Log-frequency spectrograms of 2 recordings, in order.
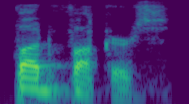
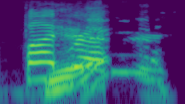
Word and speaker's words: Fuddruckers: Okay, I know I'm saying it wrong, but I'm saying it wrong for a reason. Have you ever had a burger at Budfuckers? Yeah, they used to be right here, based in Atlanta. What? Okay. Fuddruckers.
